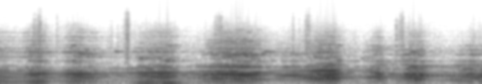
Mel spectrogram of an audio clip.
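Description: Music playing from a small portable radio, its volume swelling and fading irregularly every second or so, loud then dipping, with no voices.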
